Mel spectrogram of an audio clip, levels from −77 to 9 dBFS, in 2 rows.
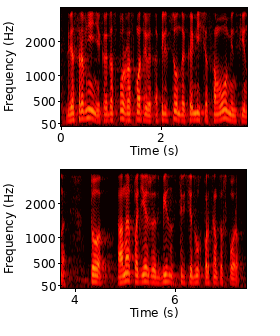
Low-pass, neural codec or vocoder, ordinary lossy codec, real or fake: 3.6 kHz; none; none; real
